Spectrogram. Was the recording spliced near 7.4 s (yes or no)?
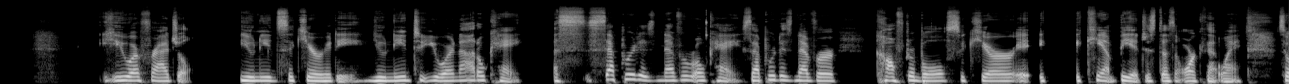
no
